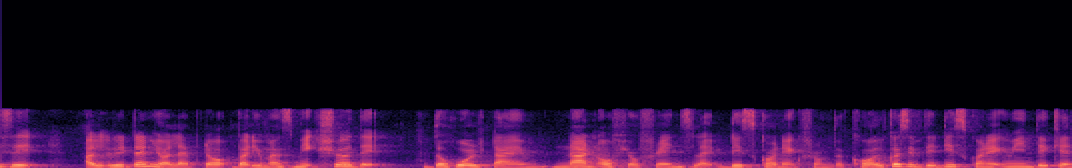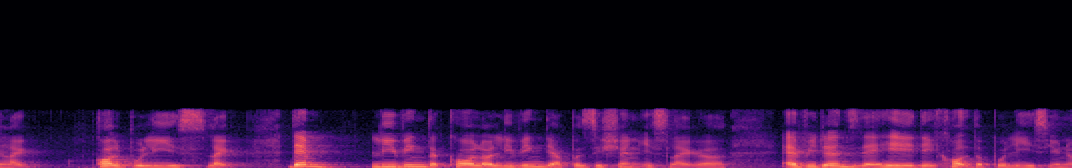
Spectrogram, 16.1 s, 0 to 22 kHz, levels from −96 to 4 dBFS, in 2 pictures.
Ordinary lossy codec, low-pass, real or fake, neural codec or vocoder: none; none; real; none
